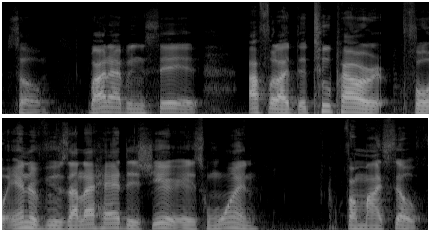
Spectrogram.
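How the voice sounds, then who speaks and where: He takes things slowly, his mid-range voice carrying a fairly bright tone. As host of a casual interview, this man leans on slang, curses a lot, and stresses the same points repeatedly.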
